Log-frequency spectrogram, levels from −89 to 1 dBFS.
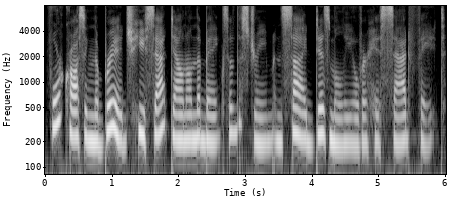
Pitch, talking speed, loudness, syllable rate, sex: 215 Hz, 200 wpm, -16 LUFS, 4.7 syllables/s, female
